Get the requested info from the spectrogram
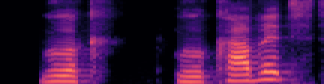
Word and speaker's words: Mu'aqabat: still a figure in Islam, but maybe, you know, she's not a saint, but maybe she is the Mu'aqabat. Did I say that right? – Mm-hmm. Yeah.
